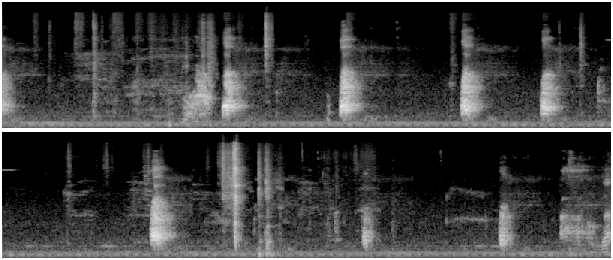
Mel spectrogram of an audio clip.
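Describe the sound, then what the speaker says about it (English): Dogs barking in scattered single and double barks over a steady low hum, some nearer and louder, others fainter, with a few sharp yips and gaps of quiet between. "Oh, dogs."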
